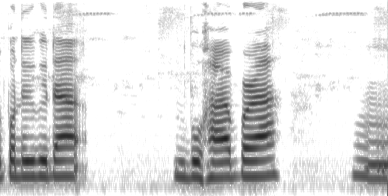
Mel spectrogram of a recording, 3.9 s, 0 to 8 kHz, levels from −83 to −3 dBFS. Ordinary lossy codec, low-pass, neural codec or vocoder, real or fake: none; none; none; real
